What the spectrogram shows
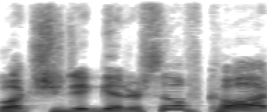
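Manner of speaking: high voice breaking and cracking mid-line. Speaker discusses a woman's growth with co-hosts, voice cracking. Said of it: "My voice cracked there".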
